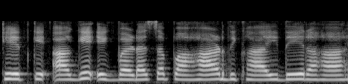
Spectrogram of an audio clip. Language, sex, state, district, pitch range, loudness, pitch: Hindi, female, Jharkhand, Ranchi, 225-240 Hz, -15 LUFS, 230 Hz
